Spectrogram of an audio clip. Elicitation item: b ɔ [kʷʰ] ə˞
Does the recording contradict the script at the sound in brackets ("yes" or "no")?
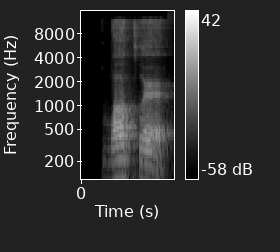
no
